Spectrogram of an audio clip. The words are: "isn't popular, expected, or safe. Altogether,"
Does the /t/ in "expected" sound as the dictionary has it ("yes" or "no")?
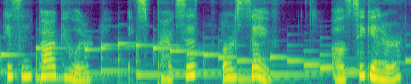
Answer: no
